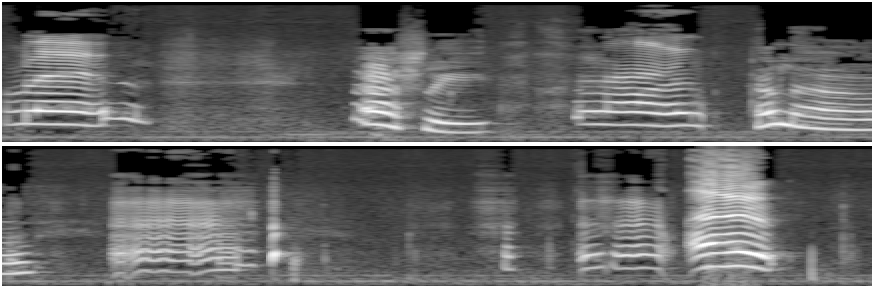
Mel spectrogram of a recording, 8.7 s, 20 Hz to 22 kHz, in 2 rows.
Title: 8week coos and hiccups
